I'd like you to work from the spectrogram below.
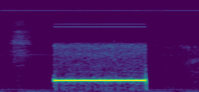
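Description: A telephone tone sounds while a call is placed back: a single steady mid-pitched beep lasting about a second, set between stretches of near silence.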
